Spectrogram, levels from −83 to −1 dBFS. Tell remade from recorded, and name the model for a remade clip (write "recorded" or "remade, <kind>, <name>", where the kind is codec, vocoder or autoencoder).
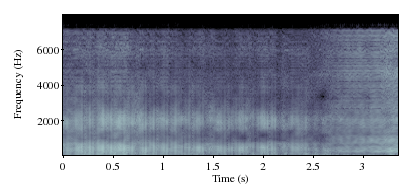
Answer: remade, vocoder, Vocos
